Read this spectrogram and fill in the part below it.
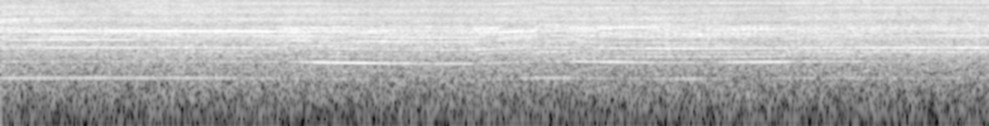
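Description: A dust extractor hums steadily.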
